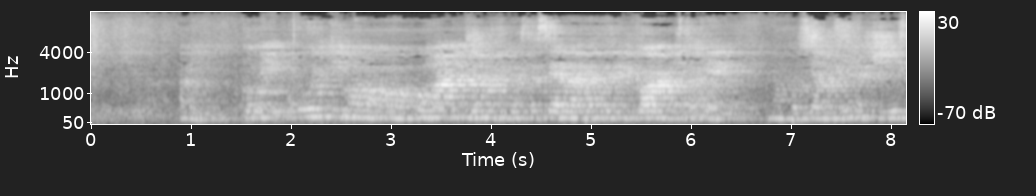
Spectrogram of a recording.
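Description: A woman sings into a microphone in an echoing hall.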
